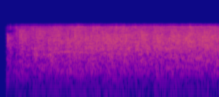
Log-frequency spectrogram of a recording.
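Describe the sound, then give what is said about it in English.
A round of applause welcoming a guest on a radio show starts abruptly and holds at a steady, dense level, a thick wash of many hands clapping with no single claps standing out and no voices. “and we are so happy, honor, and have the privilege of having him on the show today, and let's welcome him with a wonderful, wonderful round of applause.”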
